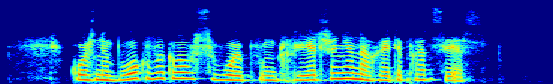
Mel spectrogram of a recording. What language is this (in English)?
Belarusian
